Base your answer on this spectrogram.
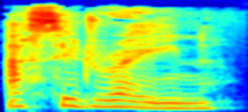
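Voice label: "acid rain", British English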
